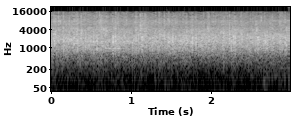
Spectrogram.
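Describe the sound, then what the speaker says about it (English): Steady audience clapping at a community meeting about California reparations, an even wash of many hands at moderate level with no talk over it. "Let's give her a clap."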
